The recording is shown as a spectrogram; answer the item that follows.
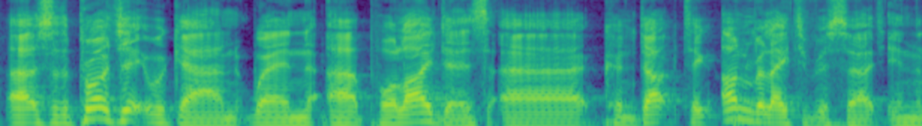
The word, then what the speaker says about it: Paulides: So the project began when Paul Ides. Okay. I said at the start, I'm not going to pronounce his name wrong.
